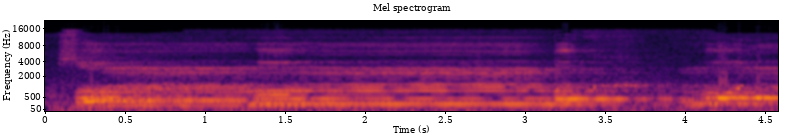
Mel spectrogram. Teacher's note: Di sini iqlab ya, karena ada tanwin bertemu dengan huruf ba, maka cara membacanya berbunyi huruf mim mendengung panjangnya 2 harokat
